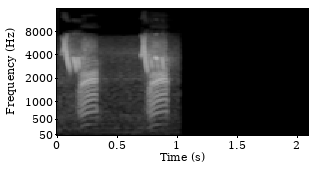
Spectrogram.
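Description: Two duck quacks, each a short call falling in pitch, about three-quarters of a second apart; then the sound cuts off to dead silence.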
